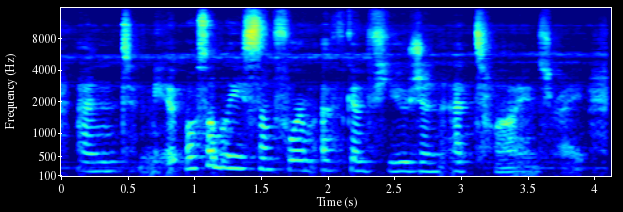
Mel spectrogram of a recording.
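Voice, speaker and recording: A woman's fairly high voice with a non-native accent, fairly slow and with ordinary pitch variation, over noticeable background noise. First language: not English. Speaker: tarot reader. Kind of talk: tarot reading to camera. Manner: some hesitations and stutters.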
